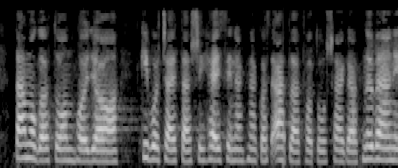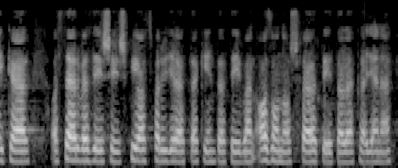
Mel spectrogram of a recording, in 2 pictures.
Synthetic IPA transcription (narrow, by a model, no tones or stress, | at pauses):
t̪aːmo̞ɡɒt̪o̞mɦo̞ɟɒ | kibo̞t͡ʃaːjt̪aːʃiɦɛjsinɛknɛkɒzaːt̪laːt̪hɒt̪oːʃaːɡaːt̪nø̞vɛlnikɛlː | ɒ̰sɛrvɛzeːʃeːʃpijɒt̪sfɛlyɟɛlɛt̪ːɛkint̪ɛt̪eːbɛnʔɒzo̞no̞ʃfɛlt̪eːt̪ɛlɛklɛɟɛnɛk̚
